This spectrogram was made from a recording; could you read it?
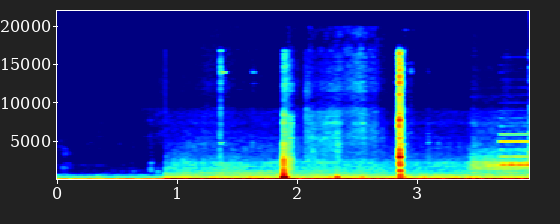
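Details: MAN truck diesel after fixing a no-crank fault: after a quiet moment it catches at once and runs as a steady, even rumble; clean start.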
